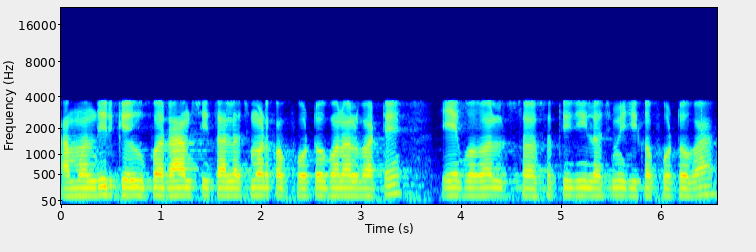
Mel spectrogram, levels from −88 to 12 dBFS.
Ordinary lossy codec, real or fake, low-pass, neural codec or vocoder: none; real; 3.6 kHz; none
